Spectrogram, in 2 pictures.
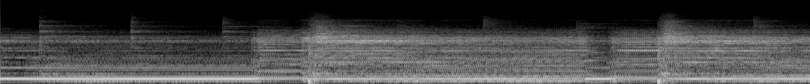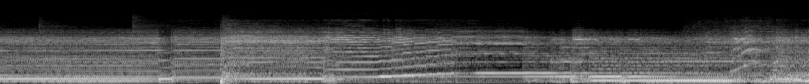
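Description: Rehearsing rock band playing an instrumental passage: electric guitar chords ringing over drums and bass, with a drum hit every three to four seconds. About 12 seconds in, a note slides upward in pitch.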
